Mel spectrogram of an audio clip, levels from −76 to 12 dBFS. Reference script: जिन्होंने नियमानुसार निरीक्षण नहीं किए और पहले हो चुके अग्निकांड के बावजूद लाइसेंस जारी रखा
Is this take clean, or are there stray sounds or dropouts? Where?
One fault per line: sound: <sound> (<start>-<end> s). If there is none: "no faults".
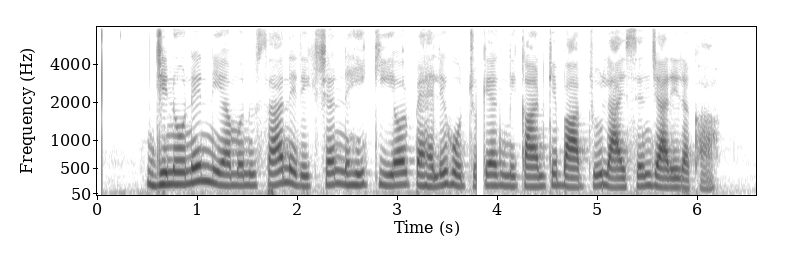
sound: dropout (3.8-3.9 s)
